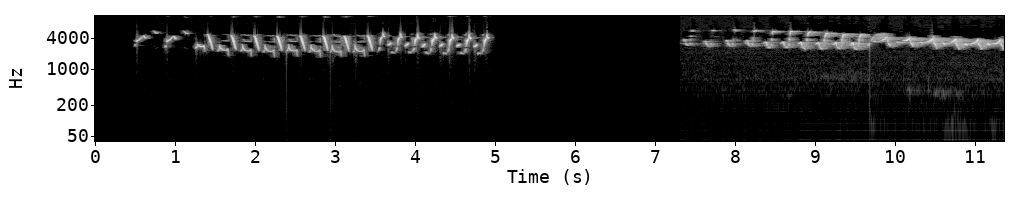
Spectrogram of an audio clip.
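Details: Woodlark (Lullula arborea) singing two phrases: the first a four-second run of quick, repeated high notes, and after a gap a second stream of slurred notes that slowly drops in pitch and grows louder.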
